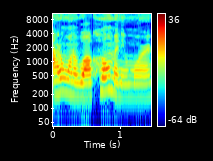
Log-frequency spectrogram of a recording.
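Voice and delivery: ordinary delivery

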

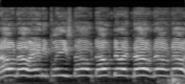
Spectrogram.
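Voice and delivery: shrill, very high, drawn-out pleading scream. Retelling a stage scene where a man pleads as an axe is raised, retelling a screaming plea. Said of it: "he's screaming".

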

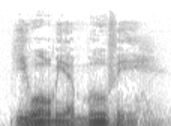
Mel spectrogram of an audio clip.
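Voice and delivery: angry, deep-pitched voice. Retelling what the listener said after slowly turning their head, deep voice. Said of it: "in this deep voice".

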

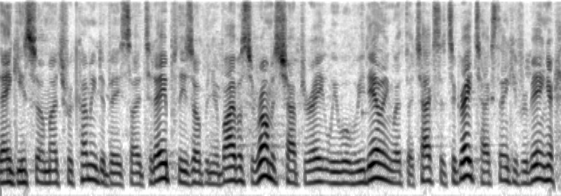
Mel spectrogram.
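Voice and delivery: dull, level, lifeless monotone delivery. A preacher shows how he does not sound when preaching: flat monotone. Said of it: "Like I'm not like a monotone".

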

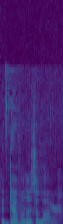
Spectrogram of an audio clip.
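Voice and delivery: hushed, very quiet, gentle half-whisper. Retelling what mom said on the phone: imitating mom half-whispering gently. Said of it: "my mom kinda whispered, just real gently".

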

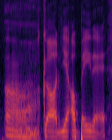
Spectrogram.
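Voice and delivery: mock drowsy, just-woken-up groggy voice. Retelling the night person's reply on the phone at 2 a.m., imitating a groggy voice. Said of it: "it's like all groggy".

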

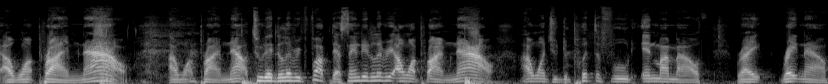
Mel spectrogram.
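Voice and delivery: loud, high, comedic rant. Retelling a comedy special bit, imitating Ronny Chieng. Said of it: "He's like".

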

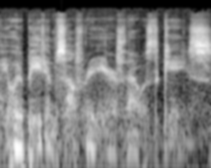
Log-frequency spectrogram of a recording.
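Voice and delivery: soft, unvoiced whisper. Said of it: "Let's just whisper about him".

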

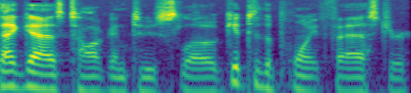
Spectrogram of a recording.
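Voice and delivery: ordinary talk

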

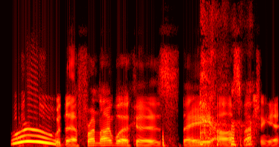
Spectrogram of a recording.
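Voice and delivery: tongue-in-cheek, loud, sing-song cheering, laid on thick. Cheering the NHS while not meaning it, facetious. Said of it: "I'm being facetious".

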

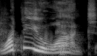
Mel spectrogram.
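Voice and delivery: explosive, loud, high yell receding at the end. Acting out the same line again, catching himself mid-outburst: imitating an outburst that pulls back. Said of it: "pulls back and recedes".

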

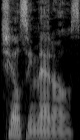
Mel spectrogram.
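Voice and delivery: soft, low, ingratiating dude voice.

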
